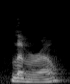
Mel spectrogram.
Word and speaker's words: Libero: So we got 2 copies of Absolute Blade Knight Libero.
